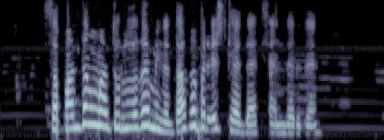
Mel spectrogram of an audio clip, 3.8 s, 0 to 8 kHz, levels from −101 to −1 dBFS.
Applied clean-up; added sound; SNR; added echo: classical method spectral subtraction.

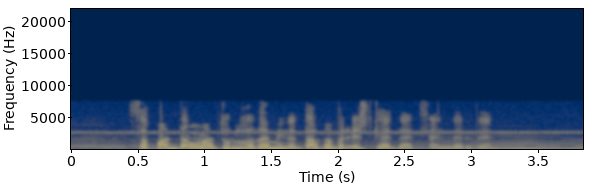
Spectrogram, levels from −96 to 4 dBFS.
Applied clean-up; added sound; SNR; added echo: none; Cricket / Buzz; 15 dB; none.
